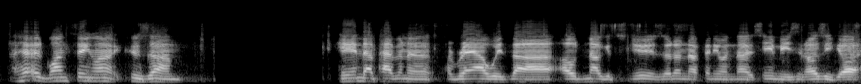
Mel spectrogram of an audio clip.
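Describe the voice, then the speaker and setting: A man speaks with an Australian accent. His pitch is medium and his intonation fairly even. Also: moderate pace. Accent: Australian, fairly broad. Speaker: livestream participant. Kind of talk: casual chat. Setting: livestream. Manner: not softly spoken.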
